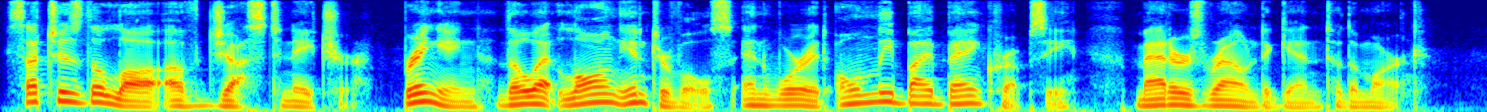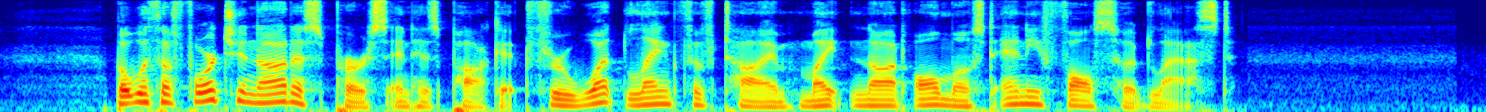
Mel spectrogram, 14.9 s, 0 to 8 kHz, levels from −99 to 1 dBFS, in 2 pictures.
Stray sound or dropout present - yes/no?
no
